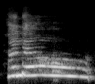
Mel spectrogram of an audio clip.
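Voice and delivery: a squeaky, sky-high hello; high greeting. Real, not acted. Host greets the producer on camera, high-pitched hello. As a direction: greet him with a jump way up in pitch.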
